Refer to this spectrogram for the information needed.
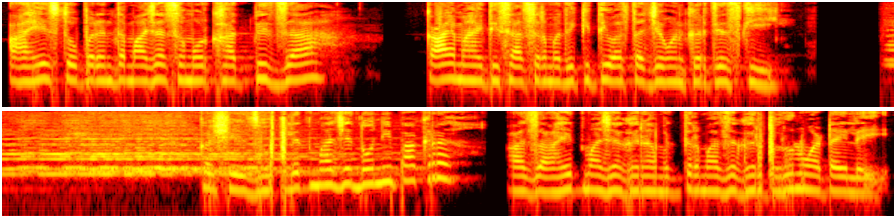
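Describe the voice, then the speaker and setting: A woman's voice: high voice, normal speed, long pauses, loud music behind the voice, natural voice. A woman voicing a fussing village mother. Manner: fussing, coaxing. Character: older village mother, doting and worried. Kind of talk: cartoon story voice acting.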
